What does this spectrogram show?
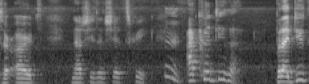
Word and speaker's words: Schitt's Creek: It's How did they get away with naming a show Schitt's Creek? Schitt's Creek. Because it's not spelled like shit. I know.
